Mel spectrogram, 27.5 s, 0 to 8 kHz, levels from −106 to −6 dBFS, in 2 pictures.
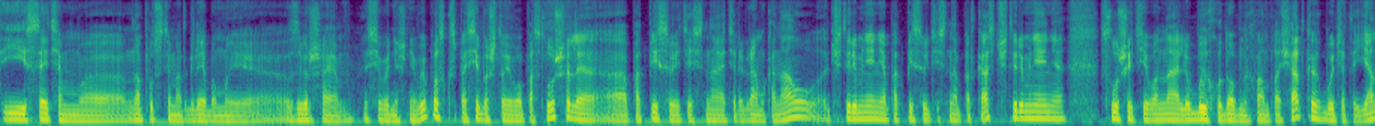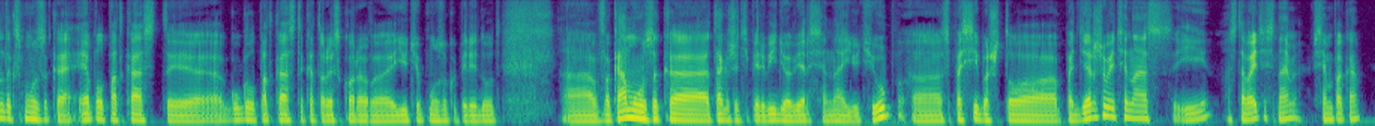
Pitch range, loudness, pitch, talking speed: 90-115 Hz, -21 LUFS, 100 Hz, 135 wpm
